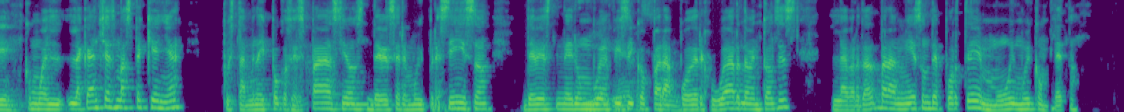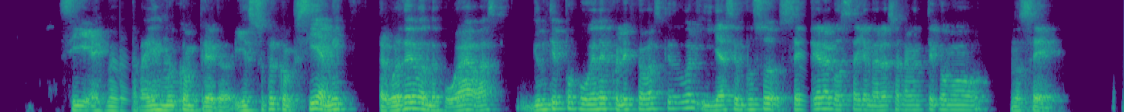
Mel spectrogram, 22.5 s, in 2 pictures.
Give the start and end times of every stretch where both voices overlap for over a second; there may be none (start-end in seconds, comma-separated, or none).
5.7-6.9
